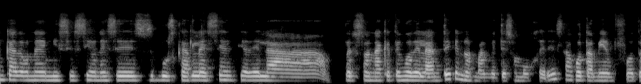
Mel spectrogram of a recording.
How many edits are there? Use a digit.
0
